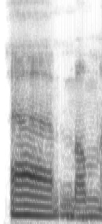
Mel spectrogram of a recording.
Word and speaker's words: mum: Oh, I was just saying mum Oh yeah. because they say it like instead of an O, it's like a U.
